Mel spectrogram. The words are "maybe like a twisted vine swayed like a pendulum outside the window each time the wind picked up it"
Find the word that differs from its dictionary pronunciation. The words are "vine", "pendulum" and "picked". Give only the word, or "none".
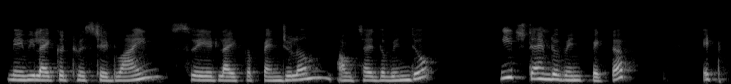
none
